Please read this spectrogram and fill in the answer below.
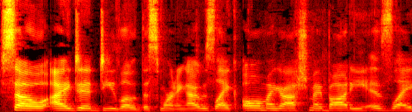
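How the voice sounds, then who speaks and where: A woman is recorded very cleanly against a silent background. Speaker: boutique owner selling clothes on livestream. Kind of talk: live shopping stream, casual chat. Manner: fast; animated.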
